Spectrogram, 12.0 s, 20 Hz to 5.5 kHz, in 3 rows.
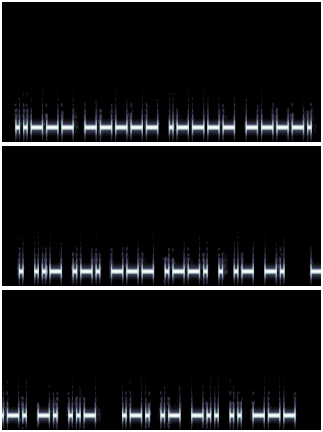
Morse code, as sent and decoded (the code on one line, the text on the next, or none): ..--- ----- .---- ----. / . ..- .-. --- .--. .- -. / --. -. ..- / .-. .- -.. .. ---
2019 EUROPEAN GNU RADIO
